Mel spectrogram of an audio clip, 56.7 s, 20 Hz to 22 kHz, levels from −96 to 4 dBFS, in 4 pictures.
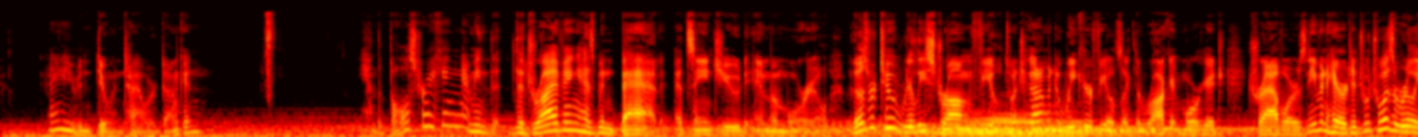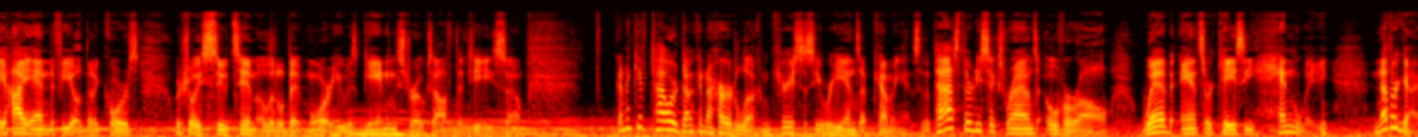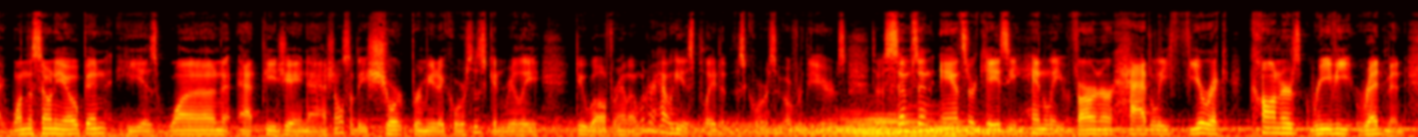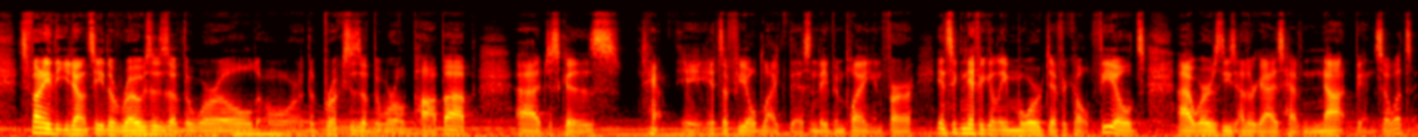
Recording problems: low rumble; noticeable; throughout; 10 dB below the speech

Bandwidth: 15 kHz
